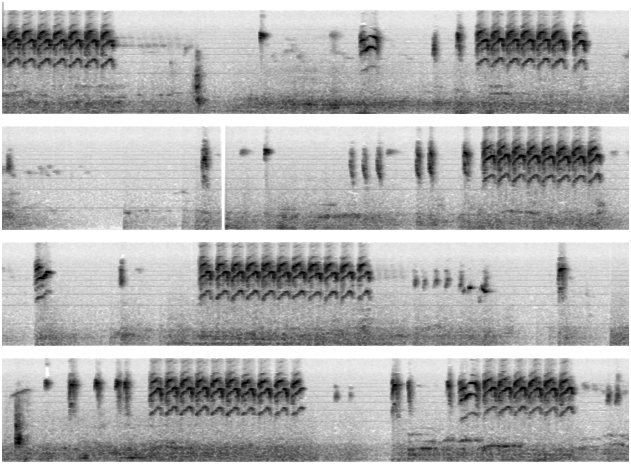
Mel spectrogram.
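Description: A female olive-backed sunbird (sogok ontong) calling in breeding condition, the call that draws males. She gives rapid high trills of about one and a half to two seconds every four to seven seconds, with short sharp chips between them.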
